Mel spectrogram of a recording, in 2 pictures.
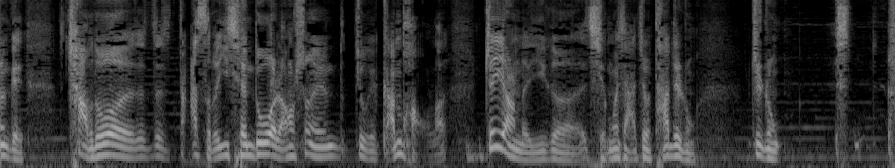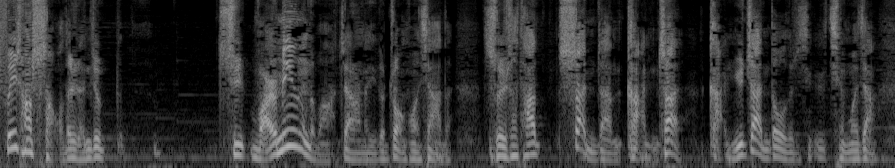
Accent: Qinhuangdao, Hebei, China; 现在在长城沿线还有些地方，你像比如我老家秦皇岛啊，秦皇岛海港区的这个程子峪那个山上呢

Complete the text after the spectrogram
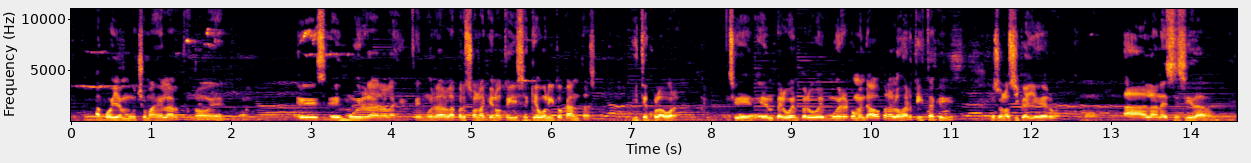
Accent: Bogotá, Colombia; also born or lived in Venezuela; un apodo que ya mucha gente ya me conoce de ahí. Yo soy nacido en Venezuela, soy criado en Bogotá. Hace ya unos 3-4 años, más o menos.

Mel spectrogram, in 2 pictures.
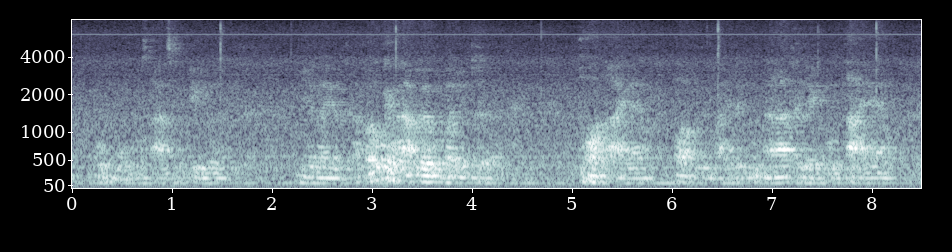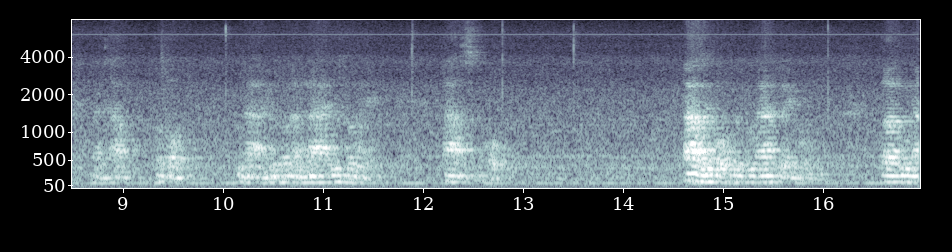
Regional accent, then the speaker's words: Chiang Mai, Thailand; moved away as an adult; now in Bangkok, Thailand; ผมก็เป็นคนเชียงใหม่แต่ผมก็อยู่เชียงใหม่เ ข้ามาอยู่กรุงเทพเข้ามาเรียนศิลปากร

